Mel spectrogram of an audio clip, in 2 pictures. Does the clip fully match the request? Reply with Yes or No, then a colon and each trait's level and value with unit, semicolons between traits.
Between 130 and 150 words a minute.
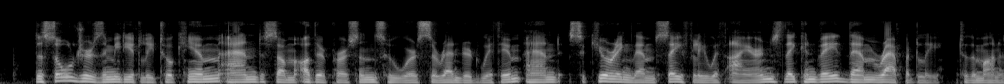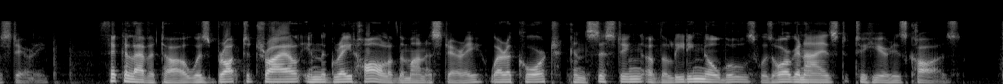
No: average, 160 wpm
